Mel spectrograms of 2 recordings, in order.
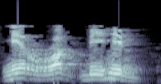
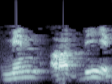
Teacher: Nunnya tetap masuk ke dalam ro. · Shown in: first take · Tidak kita sebut min rabbihim, tapi mir ro. · Term: Idgham tanpa gunnah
